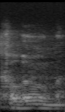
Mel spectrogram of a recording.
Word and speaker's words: Kalum: By the way, I think it's pronounced Chris Kalum. Kalum?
